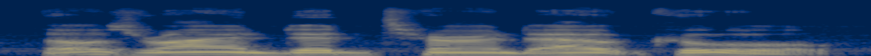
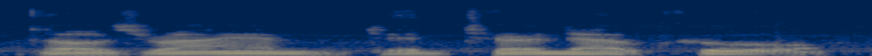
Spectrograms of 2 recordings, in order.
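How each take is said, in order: First: Ryan lifted higher and louder, slow; stress on Ryan. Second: Those hit first, the rest slow and even; stress on Those. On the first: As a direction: lean into the word Ryan, slowly. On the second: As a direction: lean into the word Those, slowly. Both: Shown as a demonstration.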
